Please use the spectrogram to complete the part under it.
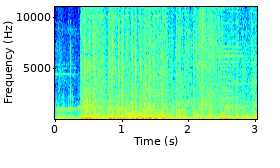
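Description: Video game gunfire from a drive-by shooting bursts in as a dense, loud, continuous volley of rapid shots lasting several seconds.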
